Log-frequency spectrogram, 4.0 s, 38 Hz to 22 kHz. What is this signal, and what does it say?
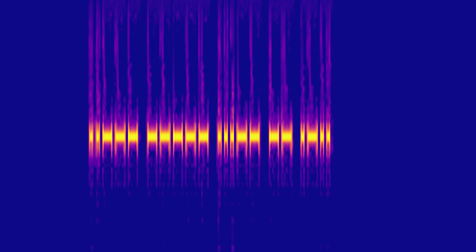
Morse code, heard as a keyed tone, about 44 wpm, 700 Hz. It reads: 203ML
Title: Code Groups - 5 Letter:Numbers - 45wpm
